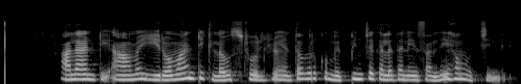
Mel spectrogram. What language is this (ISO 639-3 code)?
tel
